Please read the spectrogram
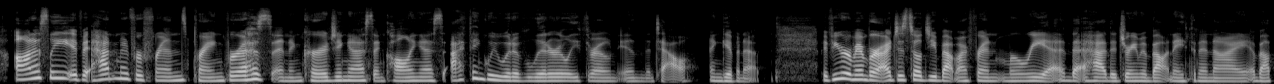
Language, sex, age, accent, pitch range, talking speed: English, female, 30-49, American, 160-200 Hz, 230 wpm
